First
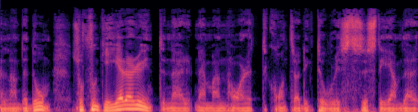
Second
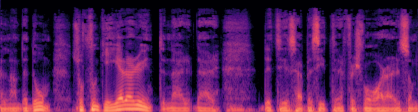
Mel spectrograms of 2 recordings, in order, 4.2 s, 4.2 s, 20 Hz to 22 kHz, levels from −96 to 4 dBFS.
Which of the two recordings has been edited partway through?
second; 1 cut; at 1.9 s

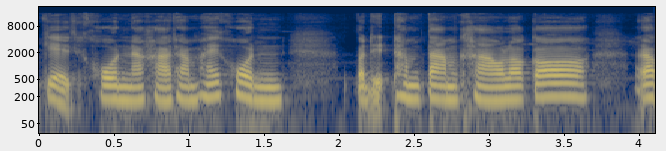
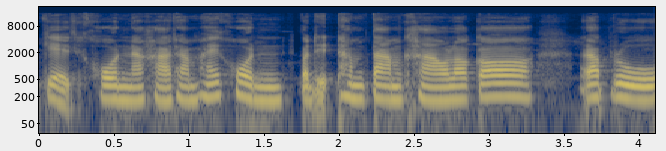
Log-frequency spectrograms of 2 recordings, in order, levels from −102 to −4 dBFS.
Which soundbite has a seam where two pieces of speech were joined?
second; 1 cut; at 1.7 s

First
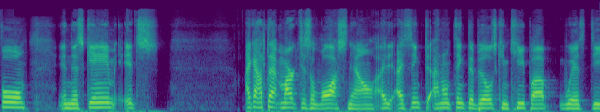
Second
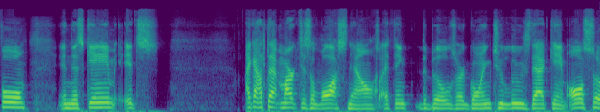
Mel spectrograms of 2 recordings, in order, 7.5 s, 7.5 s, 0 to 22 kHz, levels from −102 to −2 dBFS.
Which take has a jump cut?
second; 1 cut; at 4.7 s

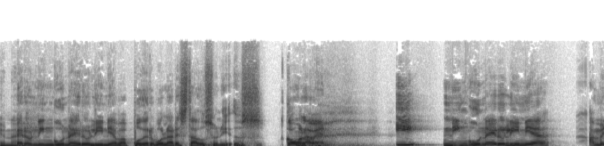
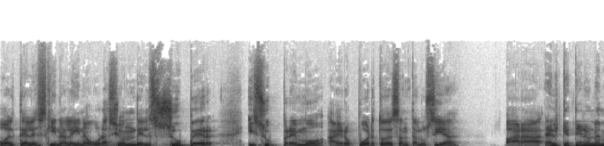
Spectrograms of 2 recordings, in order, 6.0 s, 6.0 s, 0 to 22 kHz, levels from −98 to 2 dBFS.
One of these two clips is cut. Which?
first; 1 cut; at 2.7 s

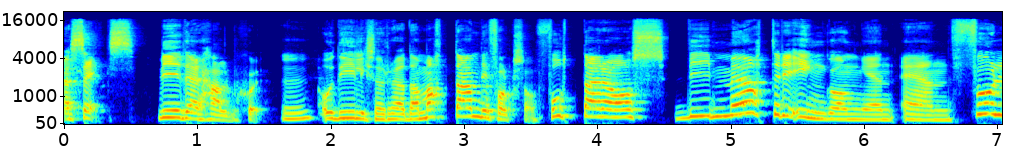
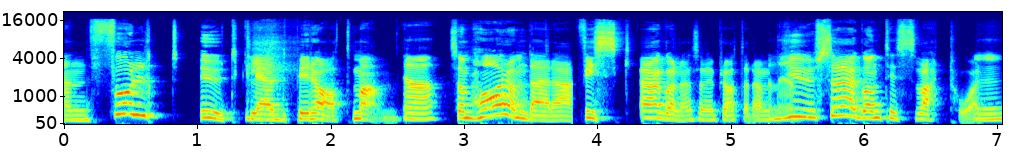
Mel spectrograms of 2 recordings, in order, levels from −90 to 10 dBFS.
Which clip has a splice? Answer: second; 2 cuts; at 3.8 s, 5.3 s

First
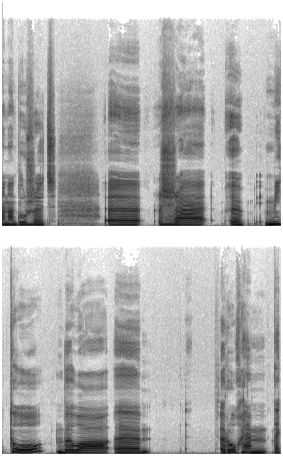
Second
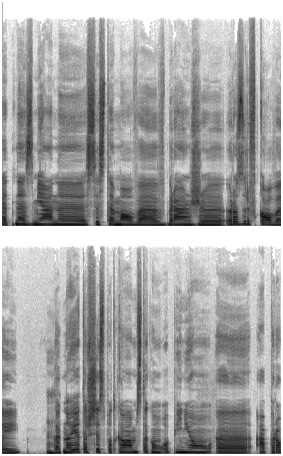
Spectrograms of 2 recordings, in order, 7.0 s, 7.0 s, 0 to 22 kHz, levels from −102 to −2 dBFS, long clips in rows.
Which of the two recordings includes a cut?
second; 1 cut; at 4.2 s

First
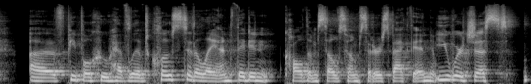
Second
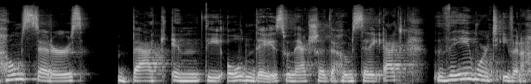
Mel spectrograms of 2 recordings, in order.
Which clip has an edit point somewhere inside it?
first; 1 cut; at 4.3 s

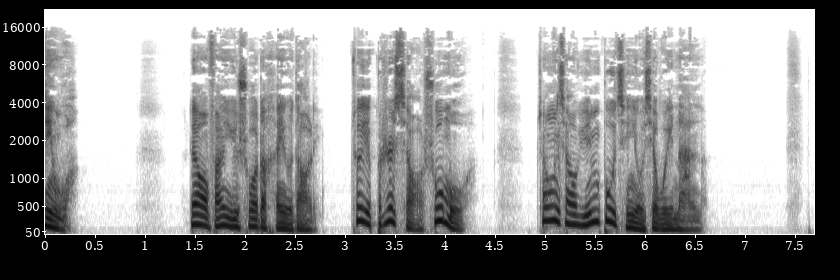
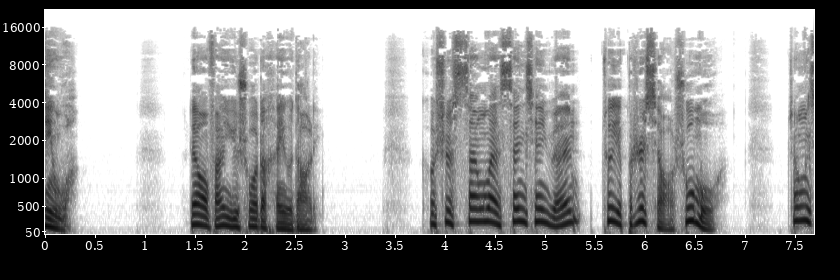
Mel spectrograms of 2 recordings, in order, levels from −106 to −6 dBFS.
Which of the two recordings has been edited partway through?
first; 1 cut; at 3.0 s

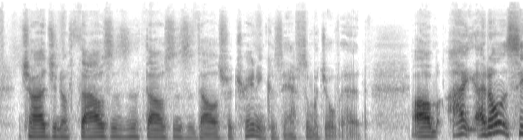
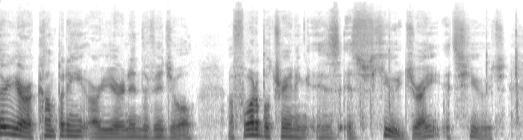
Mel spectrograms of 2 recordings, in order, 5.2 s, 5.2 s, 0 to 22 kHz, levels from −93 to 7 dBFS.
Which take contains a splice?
first; 1 cut; at 4.1 s

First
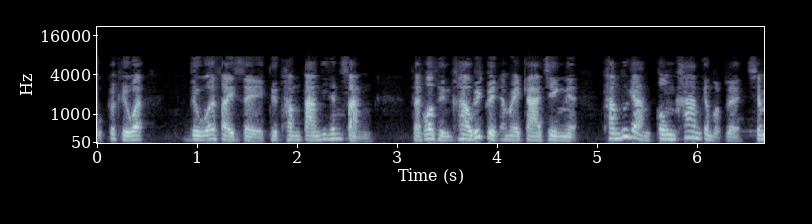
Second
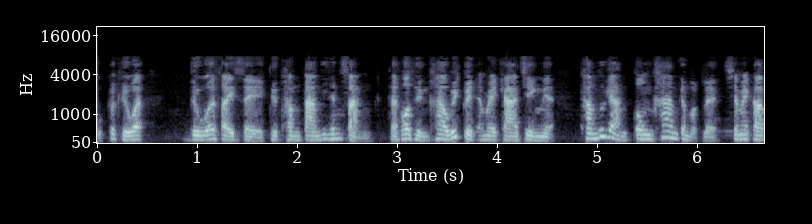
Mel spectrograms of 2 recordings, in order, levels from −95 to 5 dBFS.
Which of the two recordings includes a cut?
second; 1 cut; at 2.8 s

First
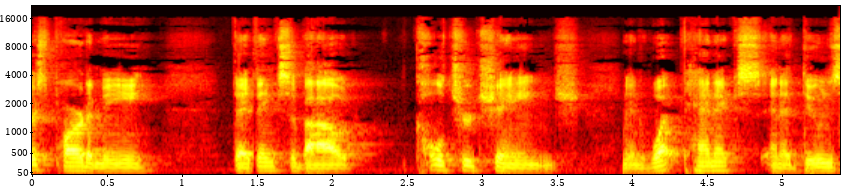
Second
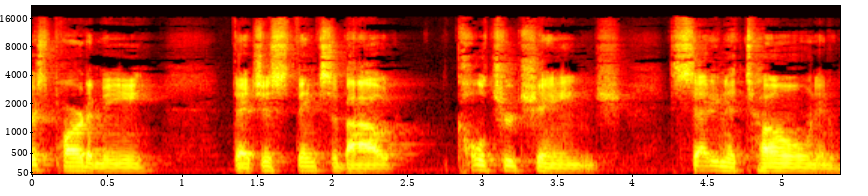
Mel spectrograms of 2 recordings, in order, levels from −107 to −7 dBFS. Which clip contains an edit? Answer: first; 2 cuts; at 1.5 s, 4.0 s

